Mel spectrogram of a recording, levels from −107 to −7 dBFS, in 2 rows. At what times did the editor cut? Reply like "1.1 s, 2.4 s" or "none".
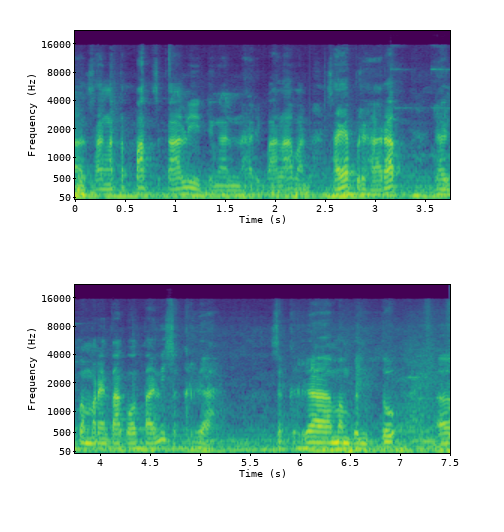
none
